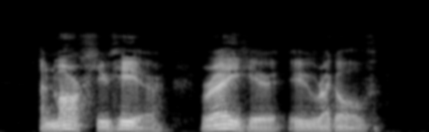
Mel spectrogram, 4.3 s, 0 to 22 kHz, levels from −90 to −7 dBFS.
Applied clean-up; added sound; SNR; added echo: none; none; none; none.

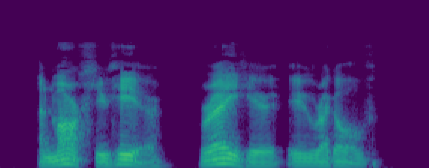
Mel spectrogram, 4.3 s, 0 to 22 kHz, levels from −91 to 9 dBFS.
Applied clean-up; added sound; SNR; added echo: neural mask model Resemble Enhance denoiser.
